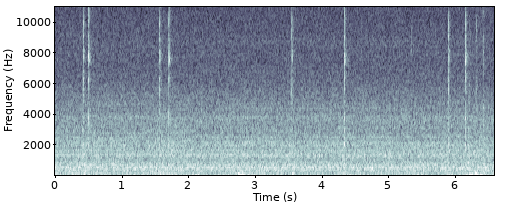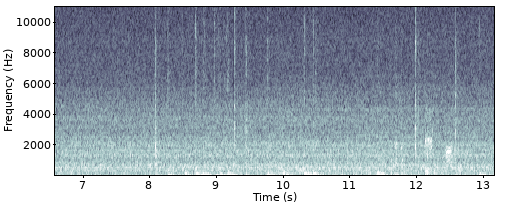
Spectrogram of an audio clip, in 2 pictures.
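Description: Faint, scattered computer mouse and keyboard clicks over a low steady hiss, growing busier with a few soft bumps in the last few seconds.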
